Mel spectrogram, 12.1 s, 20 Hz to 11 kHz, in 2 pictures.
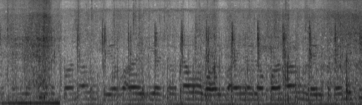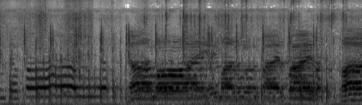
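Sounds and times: song with sung melody: 0:00.9 - 0:12.0.

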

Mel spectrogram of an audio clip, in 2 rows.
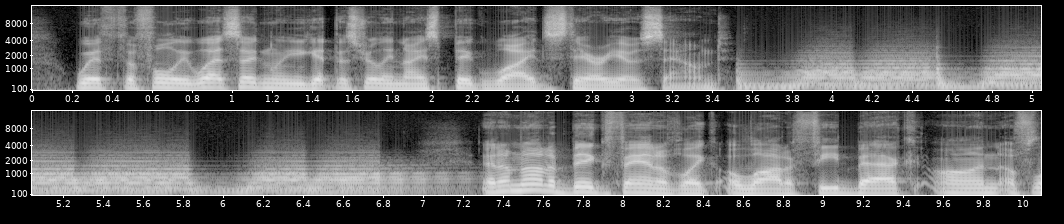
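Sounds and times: synth pad sustained chords: 0:03.5 - 0:07.3.

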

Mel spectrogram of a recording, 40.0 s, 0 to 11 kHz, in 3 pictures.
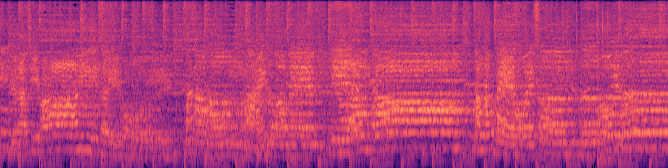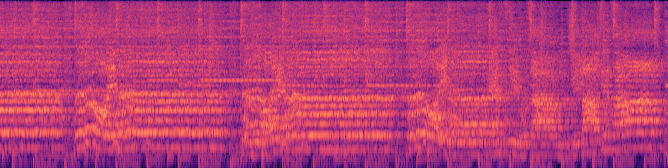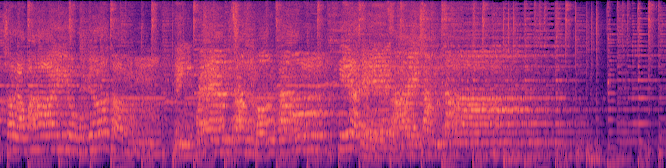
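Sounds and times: chorus singing folk song: 0:00.0 - 0:38.6
instrumental backing with beat: 0:00.0 - 0:40.0.

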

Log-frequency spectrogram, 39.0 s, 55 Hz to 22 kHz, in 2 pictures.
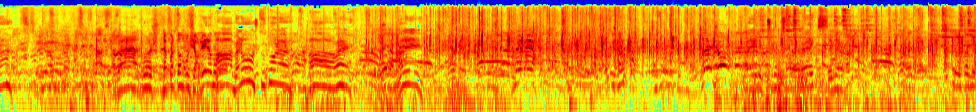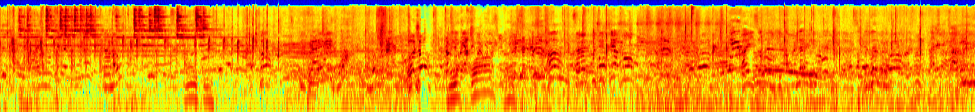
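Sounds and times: voices cheering and chattering: 0:00.0 - 0:39.0
people clapping: 0:01.7 - 0:39.0.

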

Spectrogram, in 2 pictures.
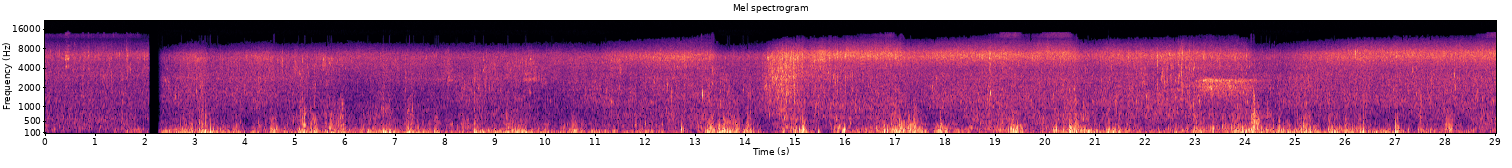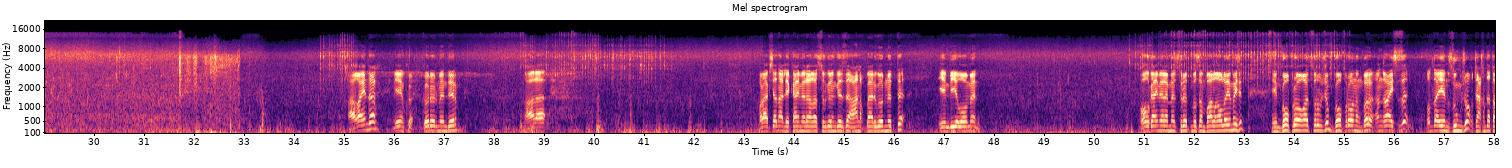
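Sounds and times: wind buffeting microphone: 0:00.0 - 0:58.0
river rushing over stones: 0:25.9 - 0:33.3.

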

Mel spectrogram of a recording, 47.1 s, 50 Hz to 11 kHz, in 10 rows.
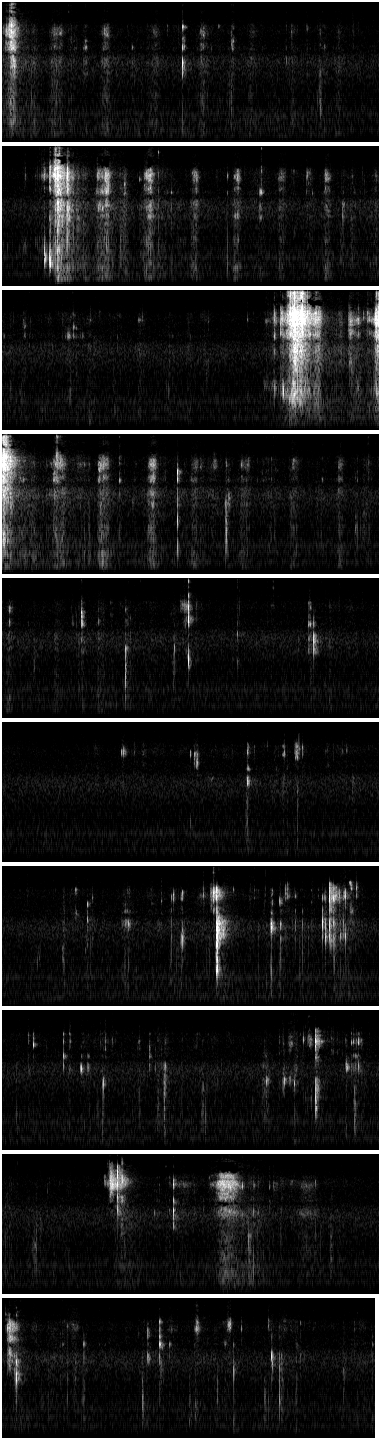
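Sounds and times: biting and chewing mouth sounds: 0:00.1 - 0:04.4
crunchy snack being bitten: 0:05.1 - 0:11.8, 0:12.7 - 0:21.3.

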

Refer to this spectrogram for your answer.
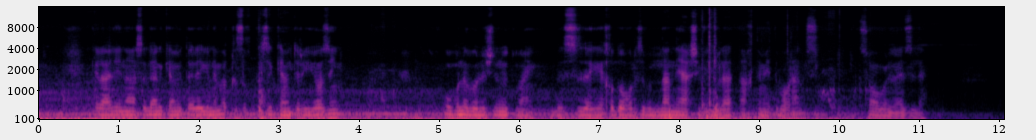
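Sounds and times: car engine idling: 0:00.0 - 0:10.6
man's voice: 0:05.0 - 0:11.0.

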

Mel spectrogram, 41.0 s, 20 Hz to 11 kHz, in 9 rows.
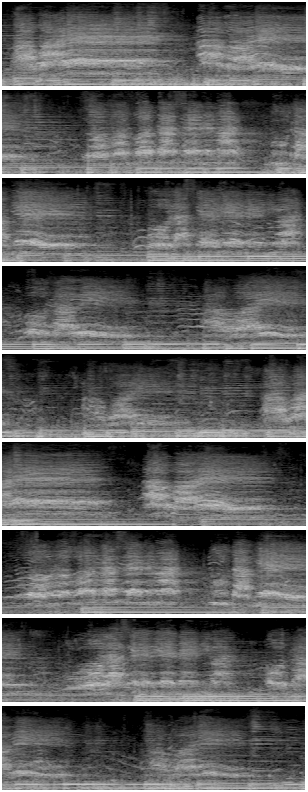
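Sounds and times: children's choir singing: 0:00.0 - 0:41.0
held accompaniment notes: 0:00.0 - 0:41.0.

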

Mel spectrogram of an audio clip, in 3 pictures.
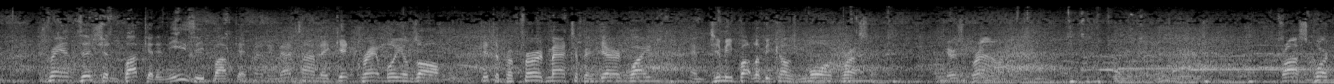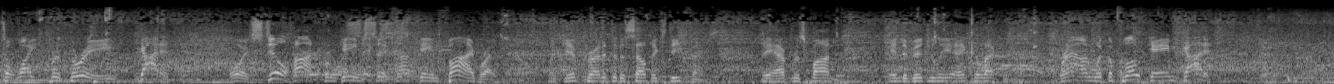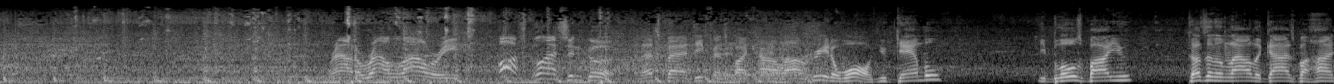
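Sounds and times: arena crowd din: 0:00.0 - 0:40.0.

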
